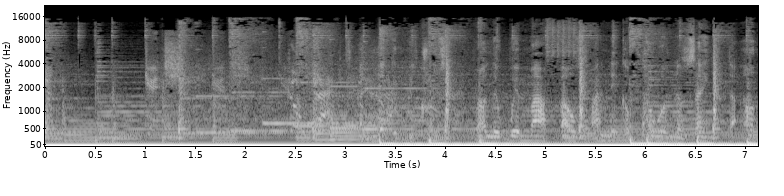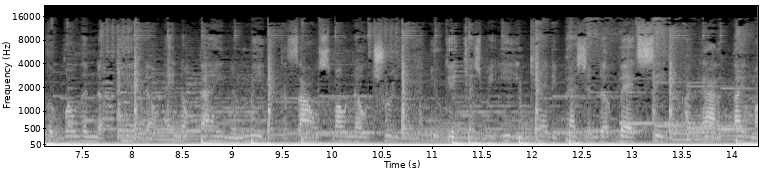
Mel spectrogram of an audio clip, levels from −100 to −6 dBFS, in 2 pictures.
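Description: Throughout the audio, the waveform sits off centre with a DC offset of about -10 dBFS: a constant shift that eats headroom on one side and shows as a steady 0 Hz spike in the spectrum. Unlike rumble or hum, it adds no audible tone or fluctuation.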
